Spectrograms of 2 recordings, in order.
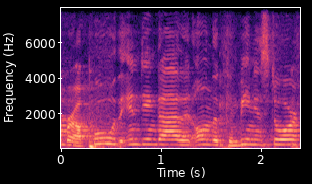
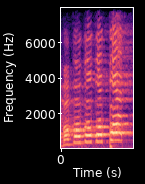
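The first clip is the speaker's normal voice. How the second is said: shooting noises; 10 semitones higher, 6 dB louder, faster than usual. Retold or imitated. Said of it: "I could be like".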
